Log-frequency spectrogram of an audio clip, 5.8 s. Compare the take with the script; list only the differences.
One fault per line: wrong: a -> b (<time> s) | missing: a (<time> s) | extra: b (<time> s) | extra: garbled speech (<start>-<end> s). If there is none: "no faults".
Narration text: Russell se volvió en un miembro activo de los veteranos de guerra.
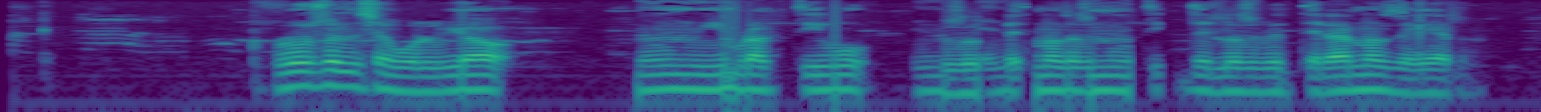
missing: en (1.9 s)
extra: garbled speech (3.4-4.4 s)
